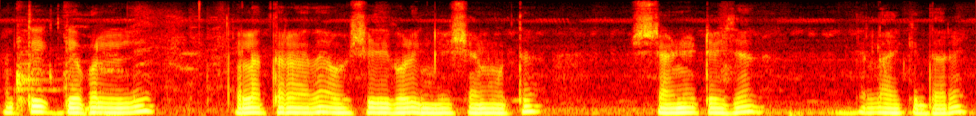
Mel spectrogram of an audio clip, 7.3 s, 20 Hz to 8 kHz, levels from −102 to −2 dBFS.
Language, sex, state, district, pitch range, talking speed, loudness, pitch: Kannada, male, Karnataka, Koppal, 110-120 Hz, 100 wpm, -16 LUFS, 115 Hz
